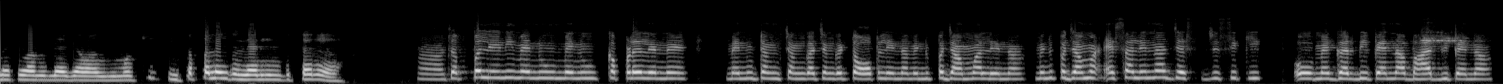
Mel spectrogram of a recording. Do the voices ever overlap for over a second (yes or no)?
no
